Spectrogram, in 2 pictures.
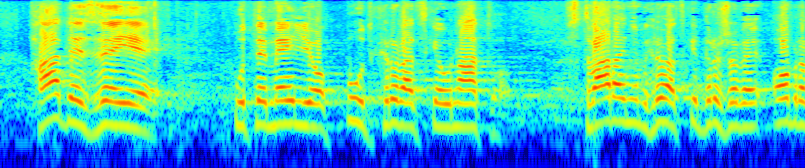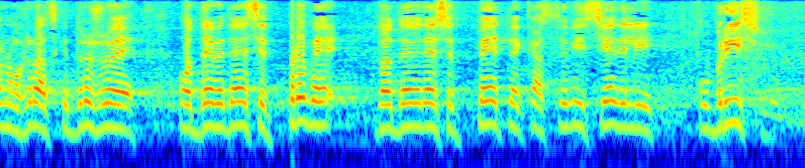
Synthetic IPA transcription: had̪ezeːje | ut̪e̞me̞ʎio̞puːt̪xr̩ʋaːt̪ske̞unat̪o | st̪ʋaːɾaɲemxr̩ʋaːt̪ske̞d̪r̩ʒaʋe̞o̞bɾano̞mxr̩ʋat̪ske̞d̪r̩ʒaʋe̞ | o̞d̪ːeʋe̞d̪e̞set̪pr̩ʋe̞ | d̪o̞d̪eʋe̞d̪ese̞t̪pe̞ːt̪e̞kad̪st̪eʋiːsjed̪ili | ubɾislˠu

